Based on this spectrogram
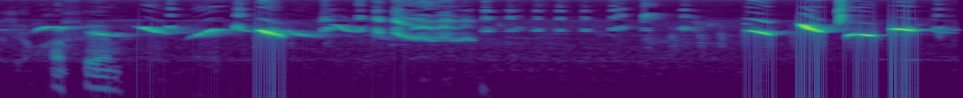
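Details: Green-winged saltator heard in the wild in the bush, Vidigal song type: slurred whistles mixed with a series of quieter chipping notes, then a loud four-note whistled phrase; a short low voice sounds at the start.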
